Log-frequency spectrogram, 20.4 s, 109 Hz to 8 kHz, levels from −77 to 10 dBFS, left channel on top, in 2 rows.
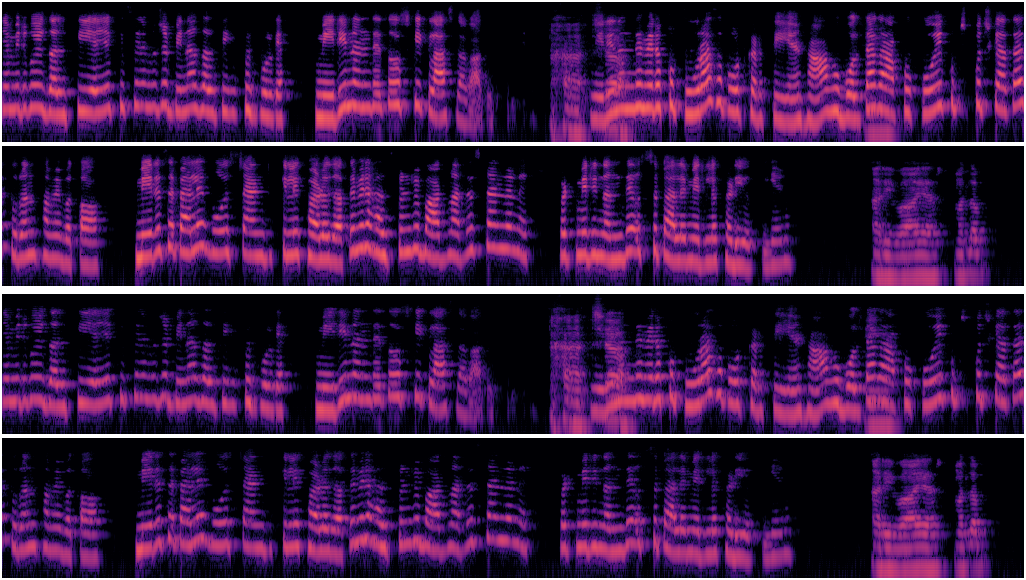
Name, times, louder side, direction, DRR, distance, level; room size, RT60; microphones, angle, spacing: voice 1, 0.0-2.8 3.1-4.8 5.9-11.2 11.6-15.5 15.8-18.1, left 6 dB, 45° left, 0.3 m, -27 dB
voice 2, 5.5-6.3 8.6-8.9 18.9-20.2, right 1 dB, 20° right, 1.5 m, -34 dB
8.6 x 3.0 x 4.5 m
head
